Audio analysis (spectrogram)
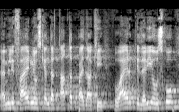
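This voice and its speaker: A man's voice: on the high side, moderate pace. A man giving an explanatory religious lecture as an Islamic cleric, reasoning step by step in a didactic way with rhetorical questions. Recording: echoey, reverberant voice recording.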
